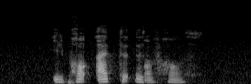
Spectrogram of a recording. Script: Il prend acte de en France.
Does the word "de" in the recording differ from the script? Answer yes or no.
no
